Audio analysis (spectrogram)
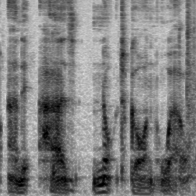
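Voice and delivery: low, slow, soft and resigned; glum verdict. Real, not acted. Painter admits the picture has gone badly, glum. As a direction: admit defeat slowly and quietly. Rueful verdict as time runs out.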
